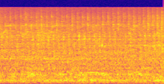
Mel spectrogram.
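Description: Faint steady background noise, a low hiss with a fine rapid buzz and no clear event.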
